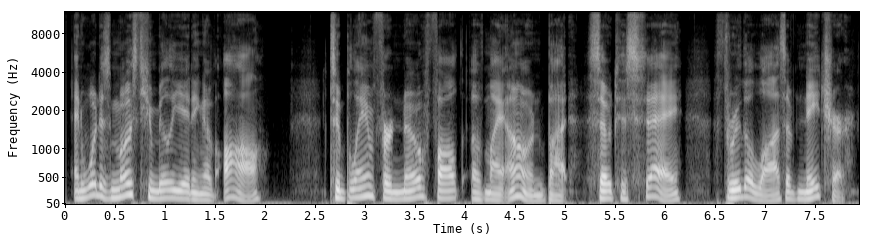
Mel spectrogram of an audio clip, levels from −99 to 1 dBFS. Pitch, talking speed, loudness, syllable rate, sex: 125 Hz, 180 wpm, -18 LUFS, 4.4 syllables/s, male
